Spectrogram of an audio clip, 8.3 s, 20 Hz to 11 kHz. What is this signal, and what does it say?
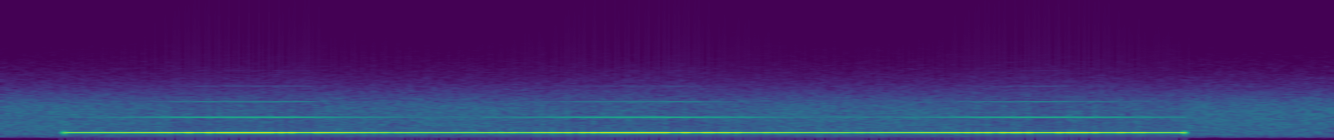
PSK31 (31.25 baud), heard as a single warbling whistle, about 610 Hz, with fading.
